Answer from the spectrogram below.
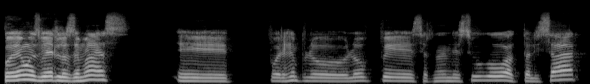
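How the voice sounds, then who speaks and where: A man's voice: a little high, steady tone, unhurried, fairly bright tone, smooth, no echo, clean studio sound. A man teaching a programming class, explaining code step by step and often checking in with his students. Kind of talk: live coding lesson to students.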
